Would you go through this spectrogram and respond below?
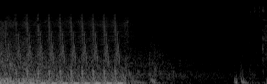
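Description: Rapid Tri-bolt fire in a Quake Pro League match, a fast rhythmic burst of about ten close, loud shots lasting over a second, then a short quieter tail with a couple of softer hits.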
